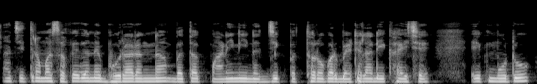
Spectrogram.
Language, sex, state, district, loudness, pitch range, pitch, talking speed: Gujarati, male, Gujarat, Valsad, -14 LUFS, 135-145 Hz, 140 Hz, 165 wpm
